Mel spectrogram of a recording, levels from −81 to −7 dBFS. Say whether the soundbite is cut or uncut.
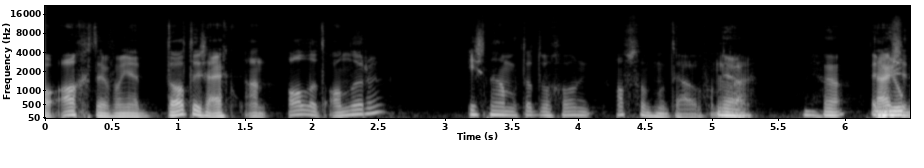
cut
